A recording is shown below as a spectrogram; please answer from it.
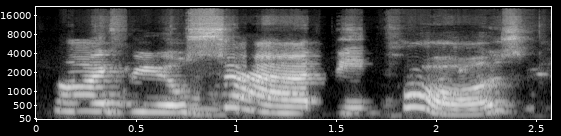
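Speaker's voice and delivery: slow, drawn-out model sentence; lightly slowed teacher demo; slow modelled feelings. Shown as a demonstration. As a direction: spell out each feeling slowly for children. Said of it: "use our words and say".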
